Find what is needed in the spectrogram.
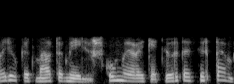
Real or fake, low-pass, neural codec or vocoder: fake; 3.6 kHz; codec, 16 kHz, 6 kbps, DAC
